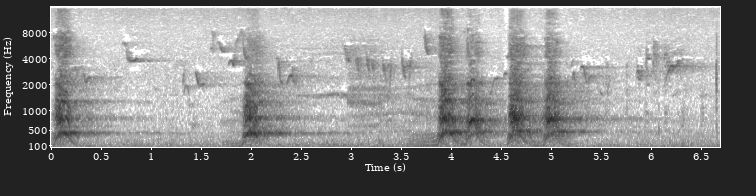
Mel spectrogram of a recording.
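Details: Large dog letting out loud, sharp barks, one, then another, then a close run of four, with faint high whistling chirps in the background.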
